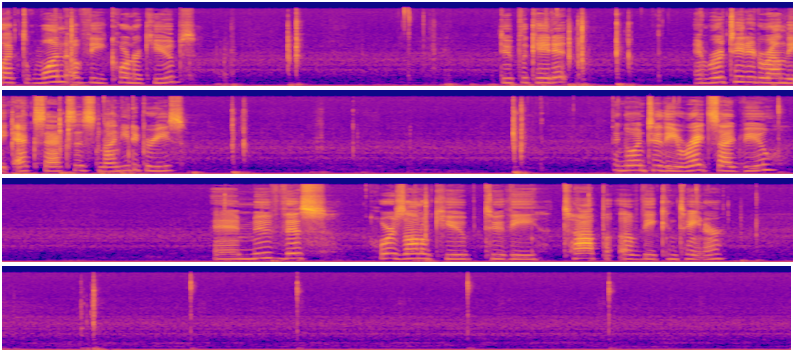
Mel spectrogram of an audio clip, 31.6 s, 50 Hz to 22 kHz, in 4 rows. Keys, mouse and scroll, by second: 0.0 shift+middle click, 5.6 shift+d, 8.0 r, 8.5 x, 8.9 KP_9, 9.1 KP_0, 13.0 KP_3, 15.6-18.0 drag, 18.7 shift+middle click, 20.7 click, 22.1-22.4 scroll up 1, 23.3 shift+middle click, 24.3 scroll up 2, 25.6-31.6 drag.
